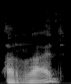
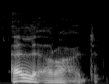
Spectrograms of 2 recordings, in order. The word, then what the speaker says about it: Ar-Ra'd: Like, I mean, when they say Ar-Ra'd, they are just saying it how they pronounce it, but it's not correct. Al-Ra'd.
